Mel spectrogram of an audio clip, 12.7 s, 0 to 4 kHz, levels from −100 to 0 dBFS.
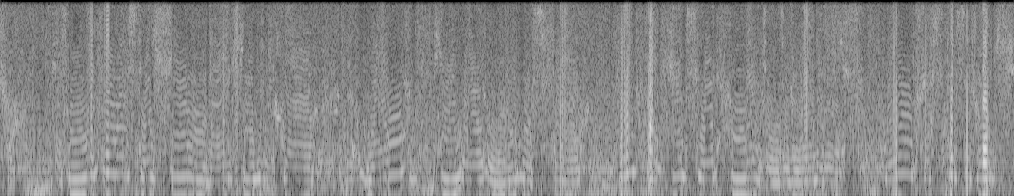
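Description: mu-law and A-law mixed up, from start to finish of this speech clip: the telephone audio was written as mu-law but is being decoded as A-law, so sample levels are scrambled, making the voice harsh and distorted, with pauses filled by noise instead of silence.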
